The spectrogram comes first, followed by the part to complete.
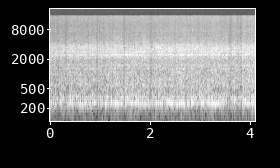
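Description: A steady low machine hum with a faint constant tone and no changes.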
